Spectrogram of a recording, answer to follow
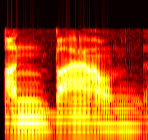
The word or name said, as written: unbound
